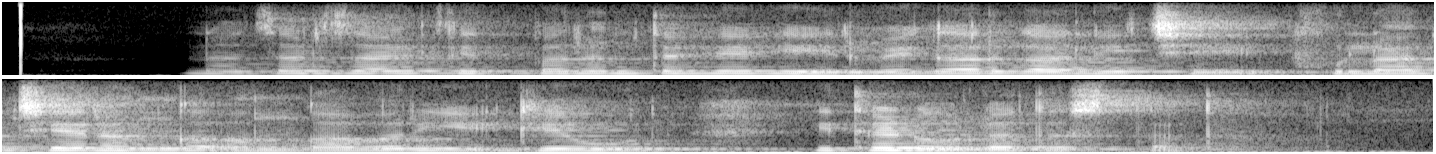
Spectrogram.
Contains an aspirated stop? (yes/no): yes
